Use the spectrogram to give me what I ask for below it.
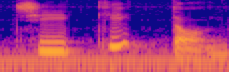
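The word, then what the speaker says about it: chiquito: the letters and then Chito Chito that Q you that youu is silent we have gone again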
